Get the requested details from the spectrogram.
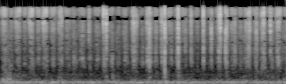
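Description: Long nails scratch along the fabric and seam of light blue denim jeans with a frayed hem at the ankle. The result is a quick run of dry, bright rasping strokes over a faint low hum.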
